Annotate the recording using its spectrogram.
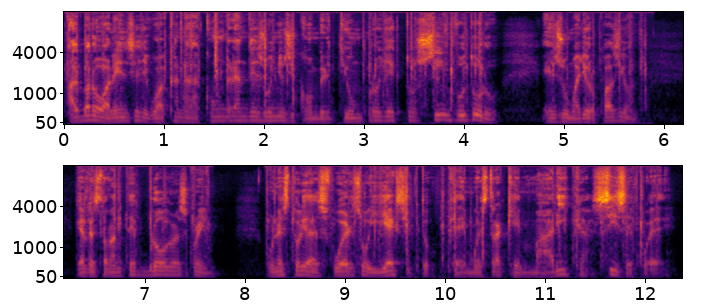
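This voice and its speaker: A man's voice: medium pitch, moderate pace. A man reading a scripted promotional intro for a podcast episode, as an announcer. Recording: clear background noise.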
